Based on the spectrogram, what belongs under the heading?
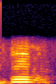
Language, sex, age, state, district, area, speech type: Tamil, female, 18-30, Tamil Nadu, Mayiladuthurai, urban, conversation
